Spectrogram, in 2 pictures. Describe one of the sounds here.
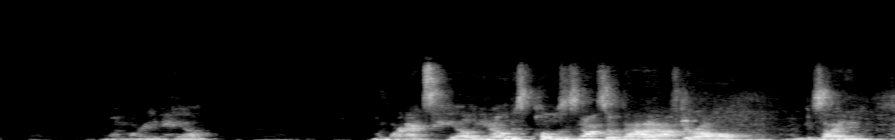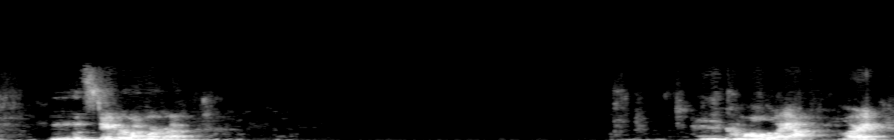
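A woman speaks calmly and softly close by, pausing between phrases.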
